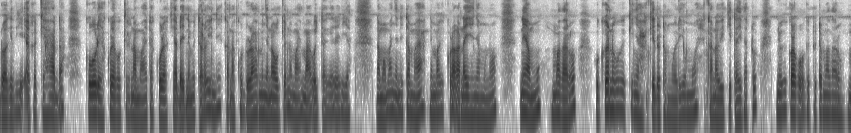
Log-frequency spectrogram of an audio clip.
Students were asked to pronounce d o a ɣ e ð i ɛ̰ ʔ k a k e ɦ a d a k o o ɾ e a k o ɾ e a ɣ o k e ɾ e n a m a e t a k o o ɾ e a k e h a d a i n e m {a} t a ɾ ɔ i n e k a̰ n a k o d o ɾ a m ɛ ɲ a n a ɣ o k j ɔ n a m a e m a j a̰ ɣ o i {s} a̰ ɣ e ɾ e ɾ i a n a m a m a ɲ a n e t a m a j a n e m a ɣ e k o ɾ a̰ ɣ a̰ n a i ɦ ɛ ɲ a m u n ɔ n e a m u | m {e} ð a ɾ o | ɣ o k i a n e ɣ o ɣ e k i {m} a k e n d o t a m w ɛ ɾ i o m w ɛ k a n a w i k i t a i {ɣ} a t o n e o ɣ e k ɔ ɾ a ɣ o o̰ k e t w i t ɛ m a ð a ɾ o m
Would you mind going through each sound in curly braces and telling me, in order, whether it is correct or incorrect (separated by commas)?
incorrect, incorrect, incorrect, incorrect, incorrect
